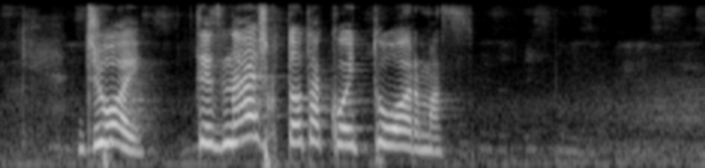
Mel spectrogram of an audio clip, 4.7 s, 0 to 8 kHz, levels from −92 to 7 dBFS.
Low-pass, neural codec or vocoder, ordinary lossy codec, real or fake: 7.2 kHz; vocoder, 44.1 kHz, 128 mel bands every 256 samples, BigVGAN v2; none; fake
